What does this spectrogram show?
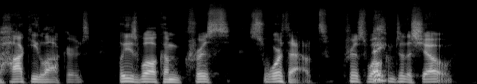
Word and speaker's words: Swarthout: It's sworth out, which is like it's German, so if you say it like you're angry, you know you said it right.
